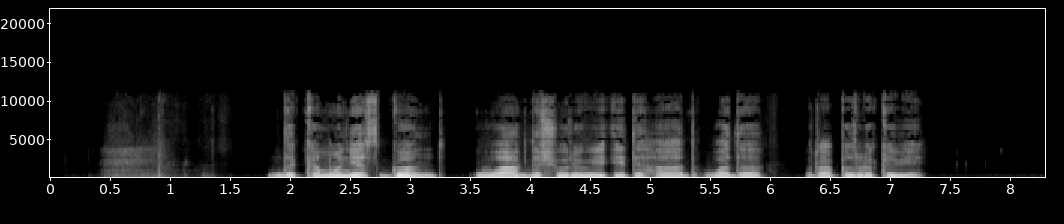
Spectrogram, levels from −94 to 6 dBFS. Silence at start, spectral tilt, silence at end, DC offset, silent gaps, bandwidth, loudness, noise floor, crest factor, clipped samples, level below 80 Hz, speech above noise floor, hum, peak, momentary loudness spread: 1.8 s; -6.5 dB/octave; 1.05 s; under 0.1%; none; 11 kHz; -22 LUFS; -85 dBFS; 20 dB; under 0.1%; -72 dBFS; 64 dB; none; -4 dBFS; 11 LU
